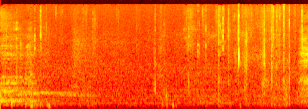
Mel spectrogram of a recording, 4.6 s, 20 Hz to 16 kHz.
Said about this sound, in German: Und ähm, der Bibelvers, wir, wir können mal kurz blättern in 2. Korinther 6, Vers 16.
